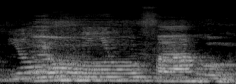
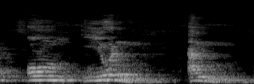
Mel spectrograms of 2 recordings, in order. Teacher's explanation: Harus samar-samar ke lafaz ang dan ditahan. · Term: Ikhfa hakiki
